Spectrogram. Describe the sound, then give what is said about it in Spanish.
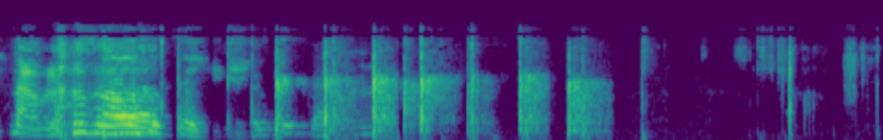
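A short voice gives way to a brief round of audience clapping: a dozen or so sharp, uneven claps that thin out and trail off into near silence. “Un aplauso para.”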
